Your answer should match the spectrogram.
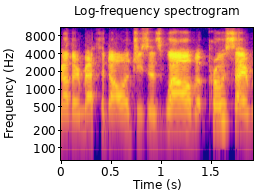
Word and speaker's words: Prosci: It is pronounced PROSCI, not PROSCI, which I made a mistake on.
